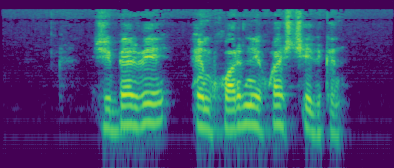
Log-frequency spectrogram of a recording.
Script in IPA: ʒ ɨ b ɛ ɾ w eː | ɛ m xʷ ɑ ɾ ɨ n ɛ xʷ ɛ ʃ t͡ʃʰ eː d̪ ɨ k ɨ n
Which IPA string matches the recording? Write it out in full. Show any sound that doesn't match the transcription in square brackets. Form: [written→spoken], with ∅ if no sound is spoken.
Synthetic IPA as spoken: ʒ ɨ b ɛ ɾ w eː | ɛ m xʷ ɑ ɾ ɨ n [ɛ→e] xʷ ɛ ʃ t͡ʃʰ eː d̪ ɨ k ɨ n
